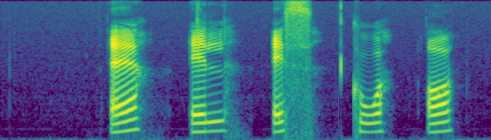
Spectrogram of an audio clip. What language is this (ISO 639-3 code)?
swe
